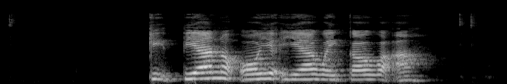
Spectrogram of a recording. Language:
Huarijio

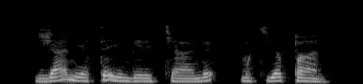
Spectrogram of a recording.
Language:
Kinyarwanda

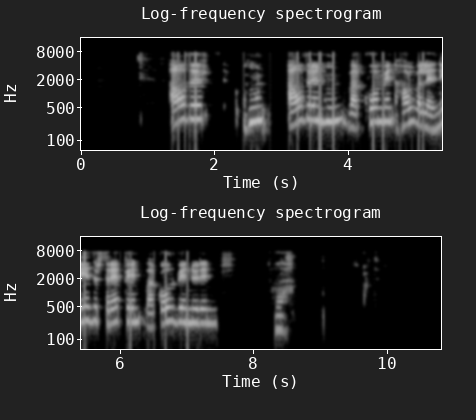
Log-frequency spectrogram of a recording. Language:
Icelandic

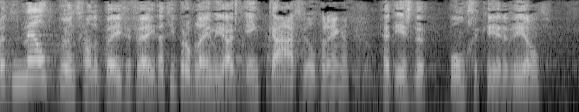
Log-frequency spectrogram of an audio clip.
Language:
Dutch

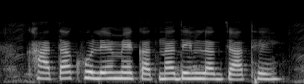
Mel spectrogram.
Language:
Chhattisgarhi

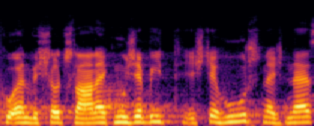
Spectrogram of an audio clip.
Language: Czech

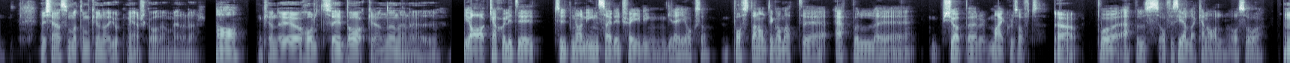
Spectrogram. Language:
Swedish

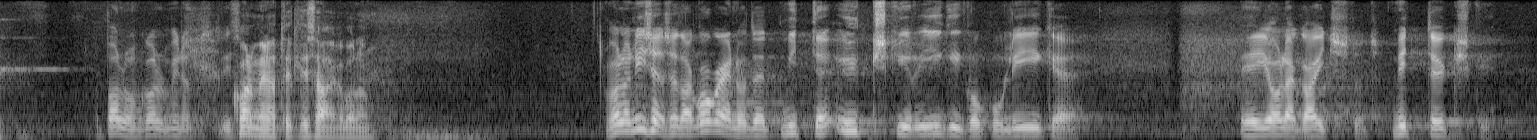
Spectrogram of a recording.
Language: Estonian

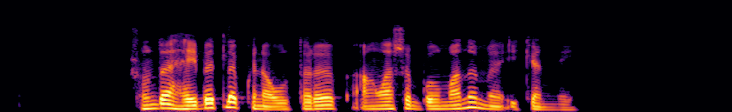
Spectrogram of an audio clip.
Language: Bashkir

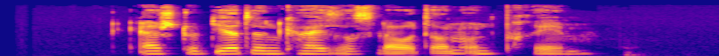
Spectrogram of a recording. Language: German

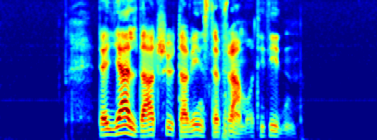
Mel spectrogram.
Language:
Swedish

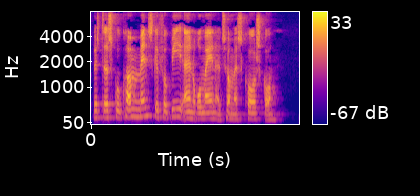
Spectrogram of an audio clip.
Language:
Danish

